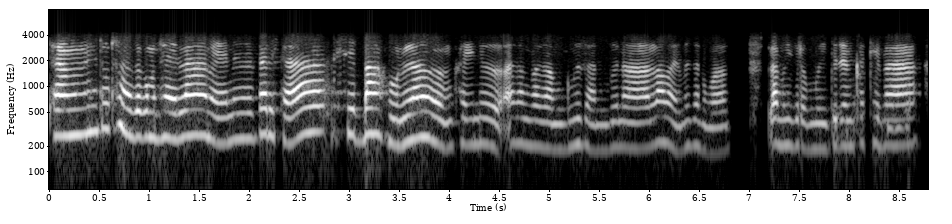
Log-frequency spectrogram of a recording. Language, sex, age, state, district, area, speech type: Bodo, female, 18-30, Assam, Kokrajhar, rural, conversation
